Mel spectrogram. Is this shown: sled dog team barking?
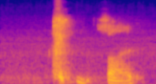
no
